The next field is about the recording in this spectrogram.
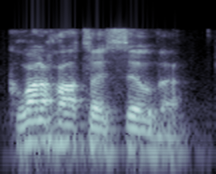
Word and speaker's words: Guanajuato: Yeah, I mean, one of our favourites at the moment, and it's one of our favourites really, because I can never pronounce it, but I'll give it a go. But it's Guanajuato Silver. How about that? I think I got it right, didn't I, Ollie? – Spot on.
